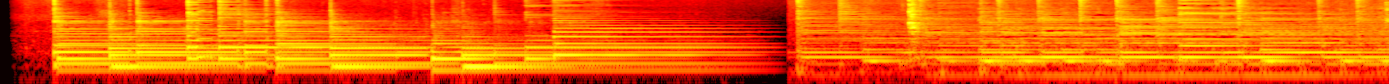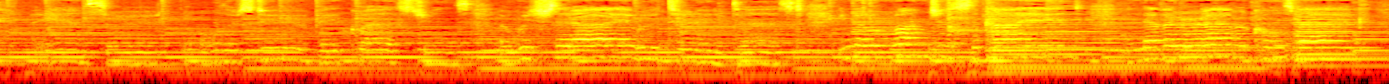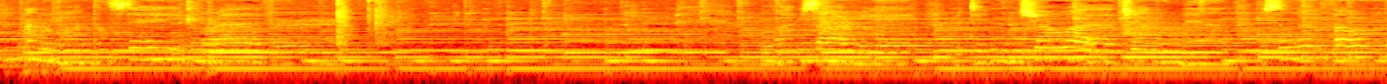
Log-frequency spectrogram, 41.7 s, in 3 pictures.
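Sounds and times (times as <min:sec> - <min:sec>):
acoustic music: 0:00.5 - 0:41.6.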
